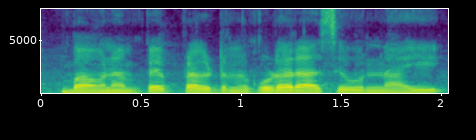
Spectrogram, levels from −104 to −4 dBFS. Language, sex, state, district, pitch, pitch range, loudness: Telugu, female, Telangana, Hyderabad, 195 Hz, 190-205 Hz, -14 LUFS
